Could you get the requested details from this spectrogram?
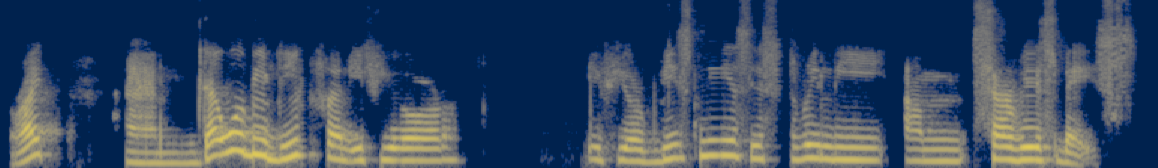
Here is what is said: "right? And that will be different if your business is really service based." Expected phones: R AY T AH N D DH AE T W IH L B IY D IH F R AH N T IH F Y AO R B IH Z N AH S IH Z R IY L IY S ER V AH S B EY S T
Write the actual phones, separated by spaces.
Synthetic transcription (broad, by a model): R AY T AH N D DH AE T W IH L B IY D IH F R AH N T IH F Y AO R B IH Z N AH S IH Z R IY L IY S ER V AH S B EY S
